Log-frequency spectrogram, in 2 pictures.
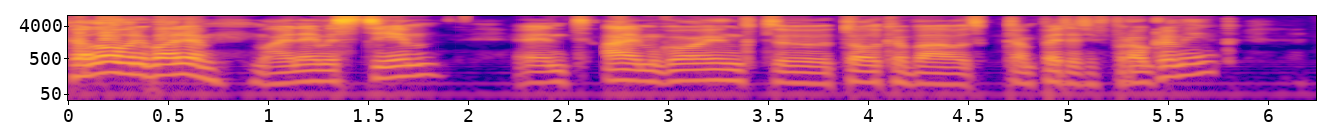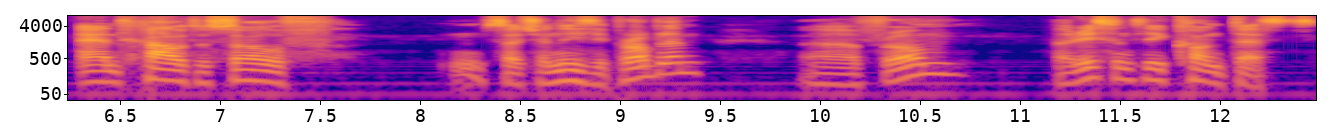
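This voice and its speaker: In a quiet background, a man with a Russian accent speaks at medium pitch and a fairly slow pace, with very wide pitch swings. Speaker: university student. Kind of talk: tutorial. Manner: halting, many fillers.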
